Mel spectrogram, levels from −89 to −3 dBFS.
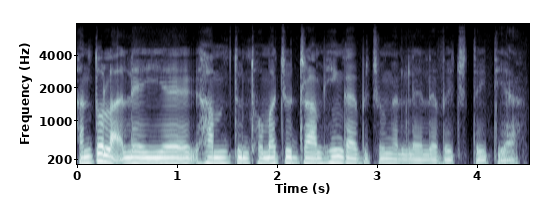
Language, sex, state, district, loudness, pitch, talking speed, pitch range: Wancho, male, Arunachal Pradesh, Longding, -15 LUFS, 110 Hz, 225 wpm, 100-115 Hz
